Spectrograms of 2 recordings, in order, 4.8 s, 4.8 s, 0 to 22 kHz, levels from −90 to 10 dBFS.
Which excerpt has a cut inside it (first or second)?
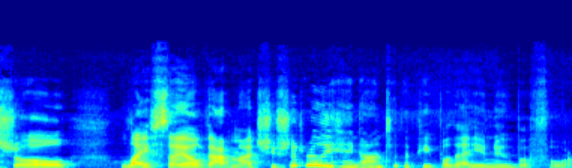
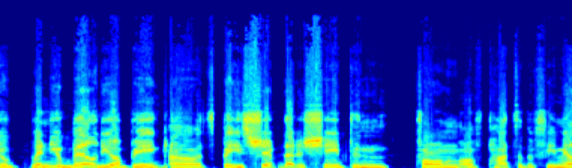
second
